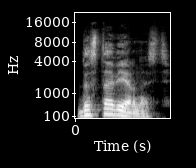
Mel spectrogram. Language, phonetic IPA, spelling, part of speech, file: Russian, [dəstɐˈvʲernəsʲtʲ], достоверность, noun, Ru-достоверность.ogg
- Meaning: authenticity (the quality of being genuine or not corrupted from the original)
